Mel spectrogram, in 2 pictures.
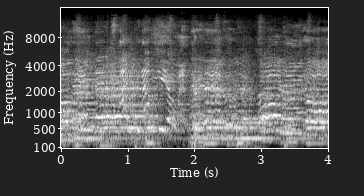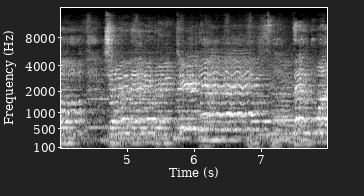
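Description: Mixed community choir of men and women singing a Christmas carol in sustained phrases, with a brief pause for breath about four and a half seconds in.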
